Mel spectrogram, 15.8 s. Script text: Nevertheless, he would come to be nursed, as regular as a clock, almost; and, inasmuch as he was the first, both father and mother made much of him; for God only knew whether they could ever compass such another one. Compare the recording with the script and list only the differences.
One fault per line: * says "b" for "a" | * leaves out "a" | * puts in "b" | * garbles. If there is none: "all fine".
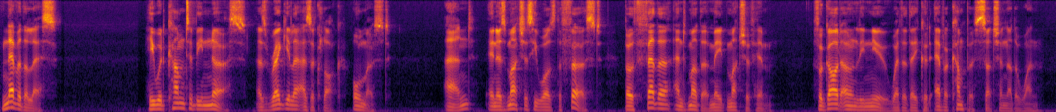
* says "nurse" for "nursed"
* says "feather" for "father"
